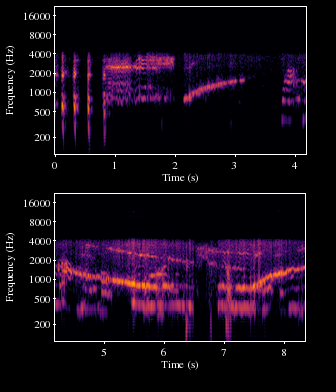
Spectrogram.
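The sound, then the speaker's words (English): A toy police car siren wails with rising and falling electronic tones, preceded by a few sharp clicks, with voices and background noise mixed in. “I have to grab that police car that Jackson has in the background”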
